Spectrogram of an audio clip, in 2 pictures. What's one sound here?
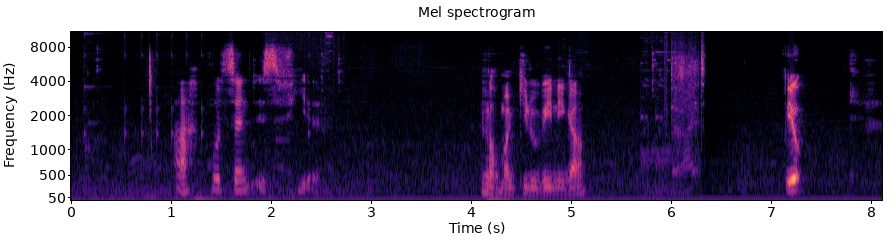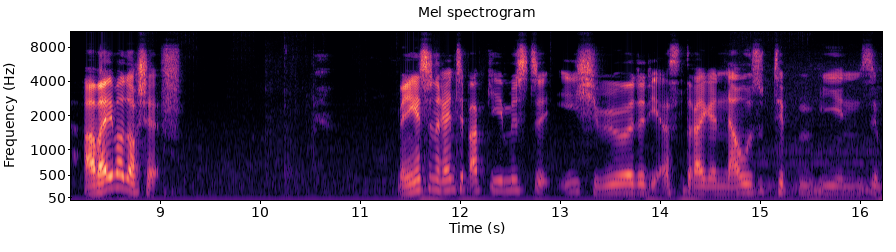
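A man speaks calmly over a radio headset.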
